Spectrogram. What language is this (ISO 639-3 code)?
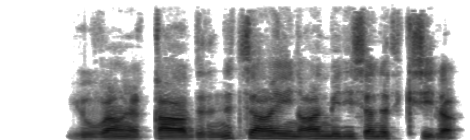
kab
